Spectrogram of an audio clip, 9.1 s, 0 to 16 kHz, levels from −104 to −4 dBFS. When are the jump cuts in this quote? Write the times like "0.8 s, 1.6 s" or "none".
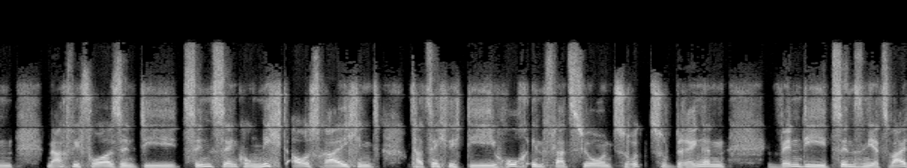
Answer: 4.1 s

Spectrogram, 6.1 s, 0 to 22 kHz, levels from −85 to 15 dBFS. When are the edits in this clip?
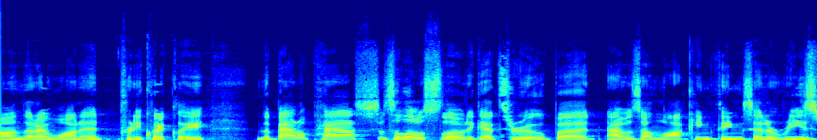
2.8 s

